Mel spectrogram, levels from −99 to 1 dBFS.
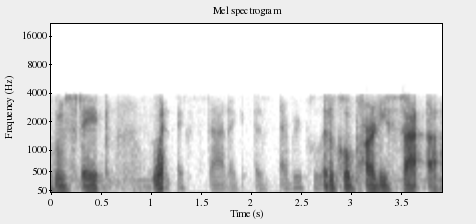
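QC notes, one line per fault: Throughout: AMR narrowband mobile codec. Everything above 4 kHz is gone, so the speech sounds like a phone call, and the heavy low-bitrate damage gives it a buzzy, synthetic edge. That fits AMR-NB at around 5.9 kbps: the decoder rebuilds the voice from a vocal-tract model driven by only a few pulses per 5 ms subframe, and at this rate there aren't many bits to spend on those pulses, so the result sounds processed.
0.60–0.83 s: lost AMR speech frames. The speech warbles and dips in scattered spots across about 200 ms, adding up to roughly 140 ms missing, which fits around seven dropped 20 ms frames. The longest unbroken run is only 60 ms. For each missing frame the decoder reuses the last good pitch and vocal-tract settings at falling gain, so you get a smeared, wobbly stretch rather than clean silence.
1.12–2.73 s: audio dropout to a faint residue. The speech cuts out abruptly for about 1.6 s and comes back just as suddenly, which is nothing like a natural pause or a fade. 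What's left in the gap is a faint trace of sound, roughly 25 dB below normal level. The likely cause is the wanted signal being lost upstream while the path after the break stayed live, so a weak leak still gets through.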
